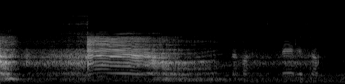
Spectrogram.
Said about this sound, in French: Les gens croient que le cerf, il fait ça pour attirer les biches. Alors que non, en fait, c'est prise de territoire. Il lutte face aux autres cerfs pour justement prendre plus de biches. Comme ça, il peut s'amuser plus, entre guillemets.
